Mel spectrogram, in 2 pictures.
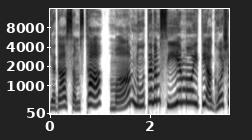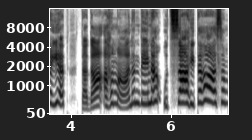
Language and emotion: Sanskrit, happy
